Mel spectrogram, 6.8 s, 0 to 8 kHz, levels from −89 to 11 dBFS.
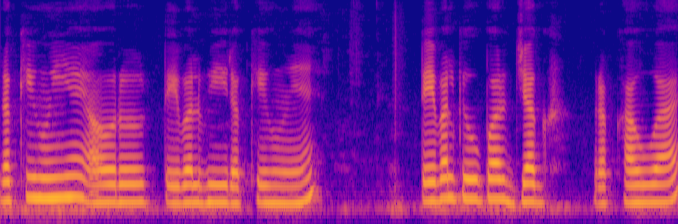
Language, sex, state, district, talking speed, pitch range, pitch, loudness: Hindi, female, Uttarakhand, Tehri Garhwal, 140 wpm, 185-220 Hz, 195 Hz, -14 LUFS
